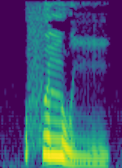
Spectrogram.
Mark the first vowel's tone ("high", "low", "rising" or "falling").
high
